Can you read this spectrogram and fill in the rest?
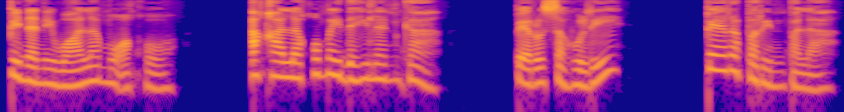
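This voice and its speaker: A woman's voice: on the low side, big pitch swings, moderate pace, dry recording, studio quality. A woman voicing a wealthy male boss who feels betrayed, bitter and accusing in a radio-style love drama. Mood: bitter, wounded. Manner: bitter accusing, shouts commands. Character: angry betrayed wealthy male boss, cold then explosive.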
